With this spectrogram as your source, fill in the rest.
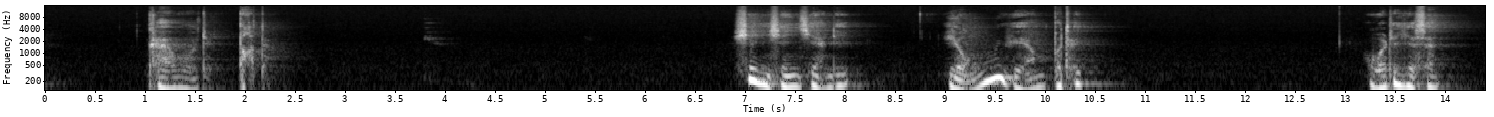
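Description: An elderly man speaks slowly and calmly into a microphone, with long pauses.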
